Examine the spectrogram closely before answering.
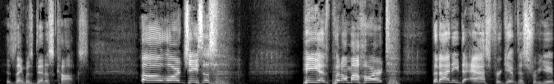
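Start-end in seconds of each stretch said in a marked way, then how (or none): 2.1-8.3 a weeping student apologising to the dean; tearful crying plea. Retold or imitated. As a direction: break down and beg forgiveness.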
